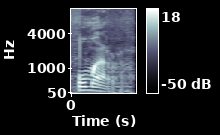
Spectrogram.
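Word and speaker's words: عمر: Kalau tidak ada wawunya di depan, Umar.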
